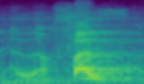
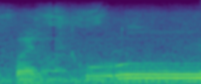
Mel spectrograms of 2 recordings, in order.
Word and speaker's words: فاذكروا: وزادكم في الخلق بسطة فاذكروا Apa zal ya? Faz. Bukan faz. Faz belum biasa. Beda ya. Faz. Fadhkuru Bukan faz. Faz. Fadhkuru ala Allahi la'allakum tuflihun. Oke, untuk fadhkuru dal apa ya? Tadi terlalu kaku condong ke dal yang terakhir yang di awal-awal bercampur dengan sin. Nah, lenturnya gimana?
